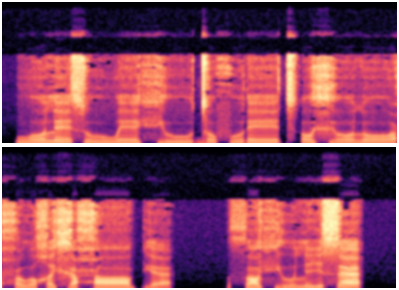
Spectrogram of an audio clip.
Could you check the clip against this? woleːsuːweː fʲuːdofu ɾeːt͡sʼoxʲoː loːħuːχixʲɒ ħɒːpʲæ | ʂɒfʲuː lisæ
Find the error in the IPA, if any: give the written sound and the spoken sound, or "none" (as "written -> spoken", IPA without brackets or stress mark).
ʂ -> θ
